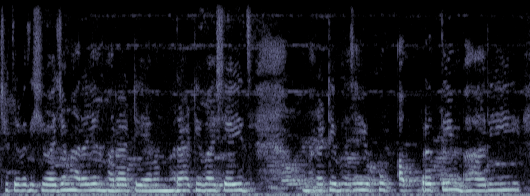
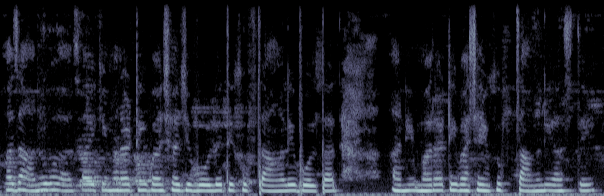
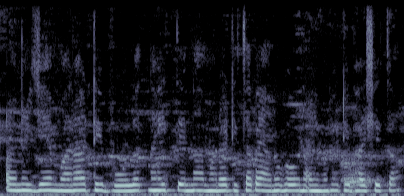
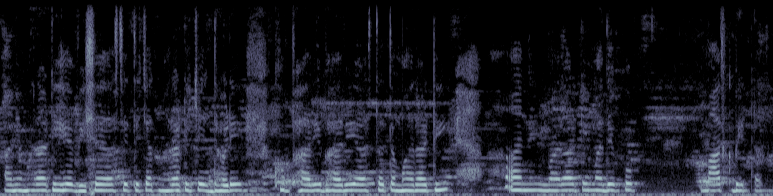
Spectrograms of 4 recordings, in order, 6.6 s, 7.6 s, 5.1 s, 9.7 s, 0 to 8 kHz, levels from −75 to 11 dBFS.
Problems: constant background noise, continuous background conversations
